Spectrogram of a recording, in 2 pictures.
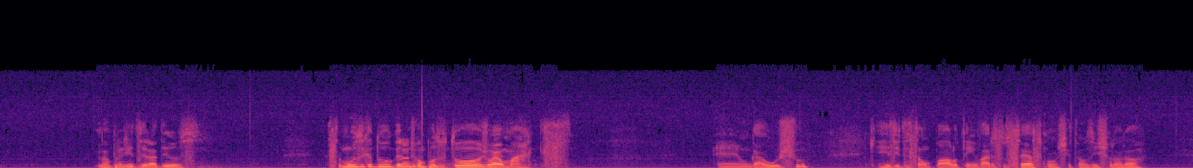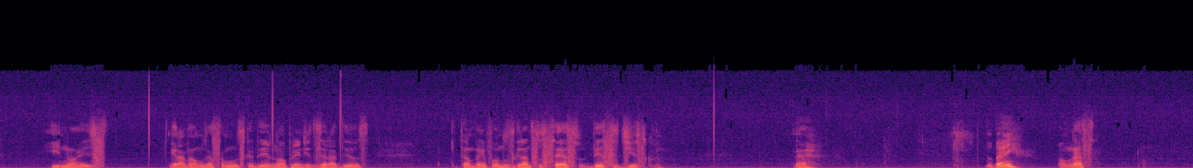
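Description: A man sings softly into a microphone, in phrases with pauses between them.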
